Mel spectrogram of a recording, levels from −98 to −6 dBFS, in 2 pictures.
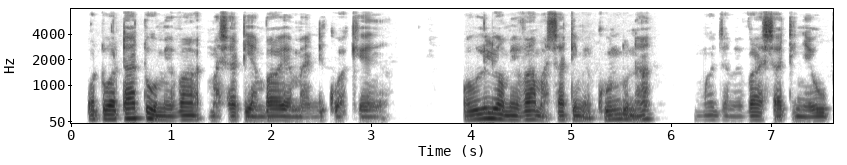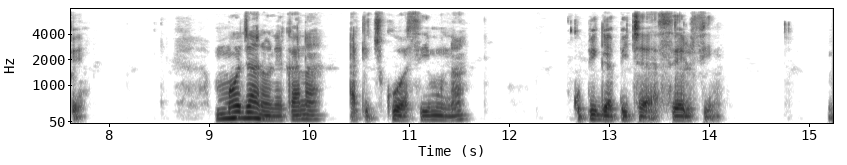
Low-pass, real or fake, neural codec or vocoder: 7.2 kHz; real; none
